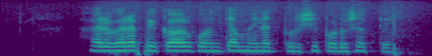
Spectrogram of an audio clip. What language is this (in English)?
Marathi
